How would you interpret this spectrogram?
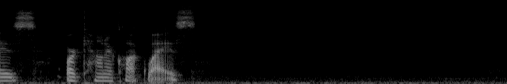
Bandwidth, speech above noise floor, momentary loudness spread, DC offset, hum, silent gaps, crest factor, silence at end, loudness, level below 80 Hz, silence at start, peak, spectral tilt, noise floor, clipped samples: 16 kHz; 22 dB; 26 LU; under 0.1%; none; none; 24 dB; 0 s; -36 LUFS; -56 dBFS; 0 s; -16 dBFS; -5 dB/octave; -58 dBFS; under 0.1%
